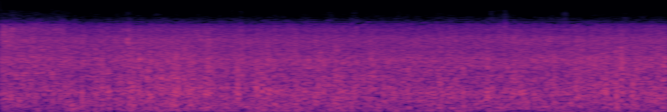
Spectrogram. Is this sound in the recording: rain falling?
yes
